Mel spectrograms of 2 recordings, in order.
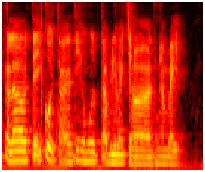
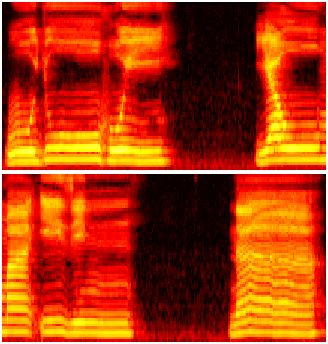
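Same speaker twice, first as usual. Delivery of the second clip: very slow, stretched recitation; Quran recitation; 4 semitones higher, 7 dB louder, much slower than usual. Shown as a demonstration. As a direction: chant each word out for the class. Teacher recites for students.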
